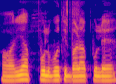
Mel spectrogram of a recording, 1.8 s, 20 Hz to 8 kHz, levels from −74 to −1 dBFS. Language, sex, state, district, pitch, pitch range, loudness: Hindi, male, Chhattisgarh, Kabirdham, 115 Hz, 110-120 Hz, -16 LUFS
